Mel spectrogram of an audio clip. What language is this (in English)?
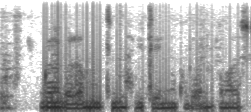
Kinyarwanda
